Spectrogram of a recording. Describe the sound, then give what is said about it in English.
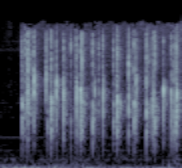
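A brief burst of soft, polite golf clapping, a small group patting their hands in quick, uneven claps for under two seconds with no one speaking. “Anyhow, give them a little double whinny golf clap.”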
